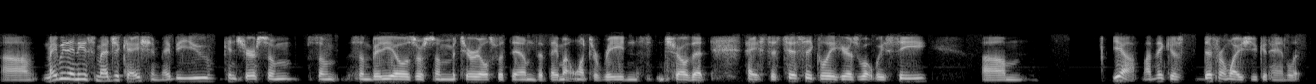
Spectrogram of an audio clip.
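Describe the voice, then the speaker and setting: A man's voice: medium pitch, brisk, no room sound. Man, health practitioner host, casual thoughtful advice, dry close sound, thin narrow audio. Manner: casual, thoughtful, many fillers. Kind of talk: answering a caller on a podcast.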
